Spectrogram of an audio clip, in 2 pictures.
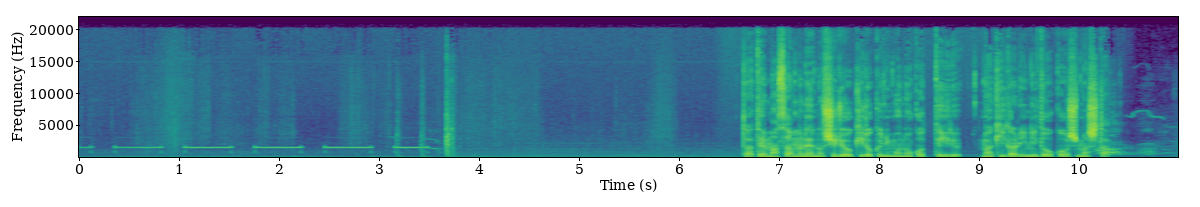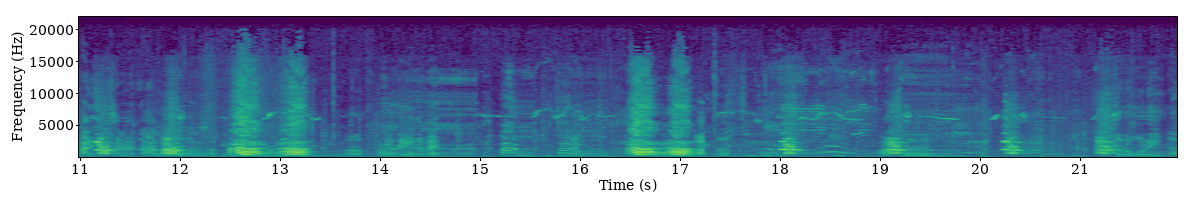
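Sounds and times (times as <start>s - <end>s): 
speech: 6.6s - 10.5s
hunting dogs barking and yelping in the mountains while searching for deer: 10.1s - 10.4s, 11.2s - 13.4s, 16.5s - 17.2s, 18.0s - 18.3s, 19.0s - 19.4s, 20.2s - 20.5s.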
